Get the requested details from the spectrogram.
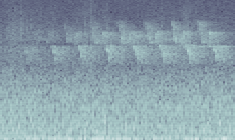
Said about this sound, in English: one more magnolia warbler territory than I knew about before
